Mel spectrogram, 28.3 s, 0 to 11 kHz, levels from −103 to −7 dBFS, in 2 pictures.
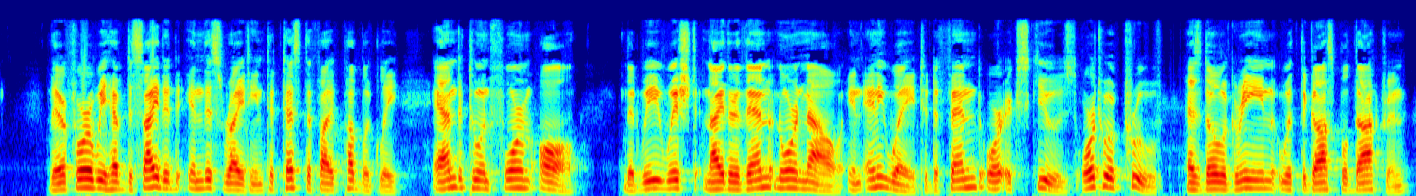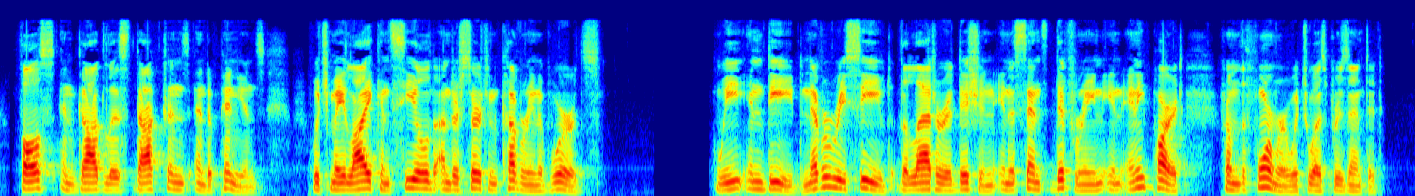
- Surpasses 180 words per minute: No, average, 155 wpm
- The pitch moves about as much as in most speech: Yes, average, 4.1 semitones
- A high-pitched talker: No, low, 125 Hz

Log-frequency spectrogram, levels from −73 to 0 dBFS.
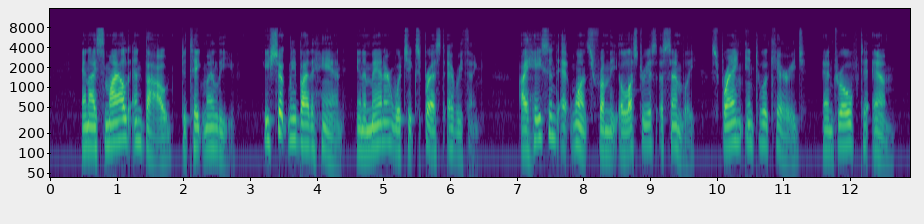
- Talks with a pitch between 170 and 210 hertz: No, low, 125 Hz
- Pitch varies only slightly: No, average, 4.2 semitones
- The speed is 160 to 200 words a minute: Yes, average, 170 wpm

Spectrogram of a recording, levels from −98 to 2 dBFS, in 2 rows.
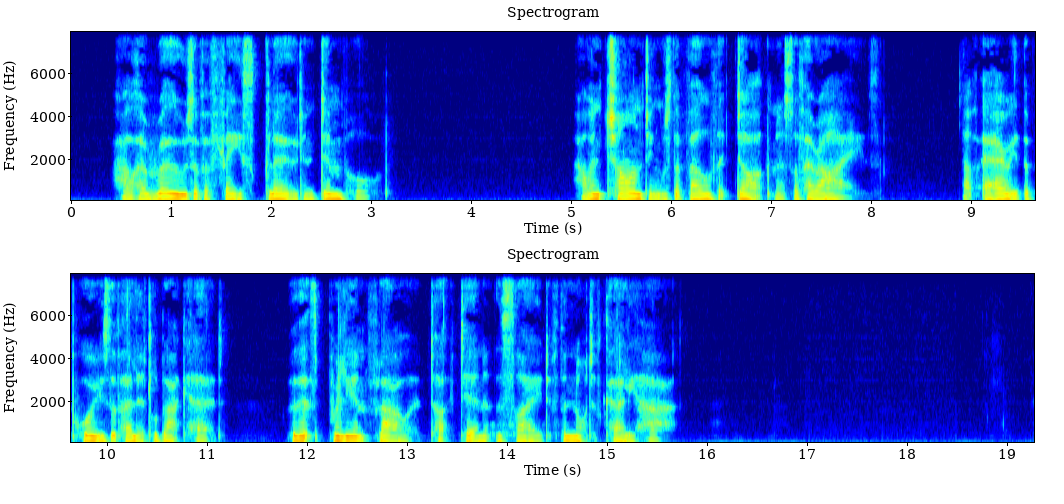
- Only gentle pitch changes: Yes, narrow, 2.1 semitones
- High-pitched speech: Yes, high, 210 Hz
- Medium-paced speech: No, slow, 130 wpm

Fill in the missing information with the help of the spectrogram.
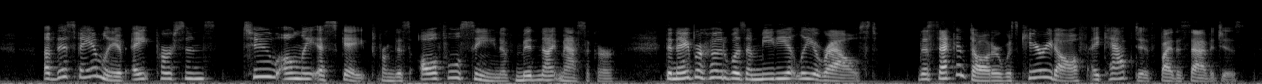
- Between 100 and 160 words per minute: Yes, average, 150 wpm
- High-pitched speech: Yes, high, 245 Hz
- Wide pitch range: Yes, wide, 8.1 semitones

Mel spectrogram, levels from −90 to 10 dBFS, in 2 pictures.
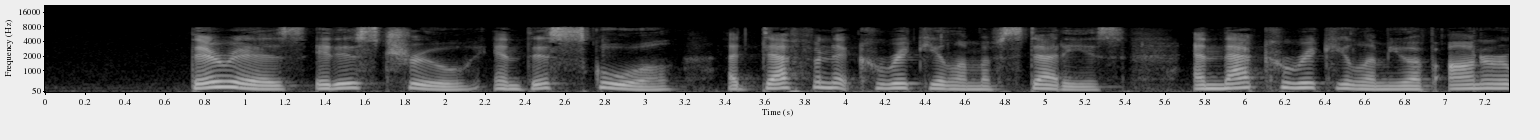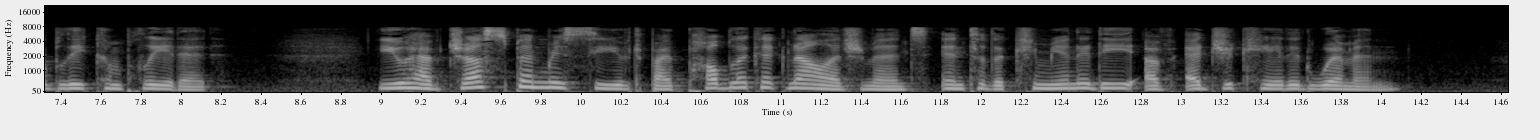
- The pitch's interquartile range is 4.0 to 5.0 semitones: Yes, average, 4.7 semitones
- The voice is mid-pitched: Yes, medium, 180 Hz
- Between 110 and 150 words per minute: Yes, average, 140 wpm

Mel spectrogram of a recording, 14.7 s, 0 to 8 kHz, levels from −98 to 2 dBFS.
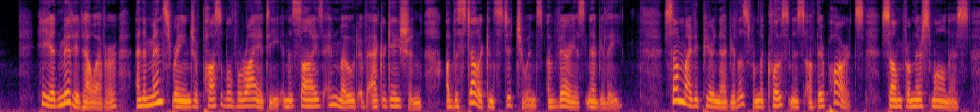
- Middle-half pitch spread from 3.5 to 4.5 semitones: No, average, 3.0 semitones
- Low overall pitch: No, medium, 170 Hz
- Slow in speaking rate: No, average, 150 wpm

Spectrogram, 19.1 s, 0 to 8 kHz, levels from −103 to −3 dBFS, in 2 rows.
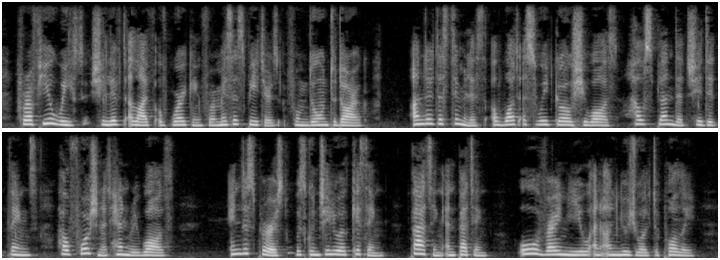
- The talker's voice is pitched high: Yes, high, 215 Hz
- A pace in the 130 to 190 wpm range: Yes, average, 155 wpm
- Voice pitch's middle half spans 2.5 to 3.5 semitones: No, average, 4.2 semitones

